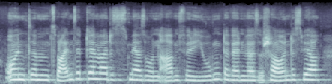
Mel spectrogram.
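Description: Speaking as a campaign activist in a radio interview, a woman explains things off the cuff, haltingly, and corrects herself along the way. Her voice is fairly high, steady in tone, and a little mellow.

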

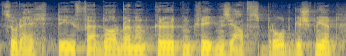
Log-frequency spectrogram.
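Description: A man's voice: medium pitch, steady tone, normal speed, darkish tone, close to an everyday voice. A man voicing a pompous, theatrical middle-aged father with a Viennese accent, speaking in grandiloquent, blustering phrases. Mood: smug.

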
